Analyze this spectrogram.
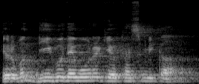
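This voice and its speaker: Male pastor, warm mellow tone, emphatic preaching, big echoing church hall. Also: fairly high pitch, steady tone, quick pace, highs cut off, slight background noise. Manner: emphatic preaching with acted quotes of dialogue. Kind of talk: sermon. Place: church sanctuary. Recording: roomy church hall with long reverb.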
